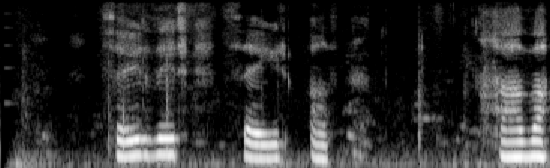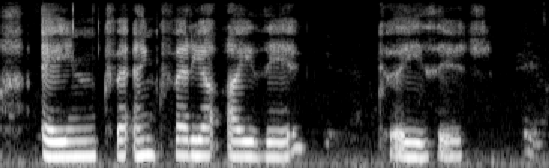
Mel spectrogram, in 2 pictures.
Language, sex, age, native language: Icelandic, other, 50-59, Spanish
